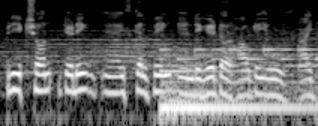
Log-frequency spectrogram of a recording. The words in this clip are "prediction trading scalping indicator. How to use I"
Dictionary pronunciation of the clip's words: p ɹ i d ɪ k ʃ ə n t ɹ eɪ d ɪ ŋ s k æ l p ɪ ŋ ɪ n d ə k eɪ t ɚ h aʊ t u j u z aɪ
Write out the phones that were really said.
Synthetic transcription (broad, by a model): p ɹ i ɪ k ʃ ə n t eɪ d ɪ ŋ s k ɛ l p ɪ ŋ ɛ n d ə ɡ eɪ t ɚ h aʊ t u j u z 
